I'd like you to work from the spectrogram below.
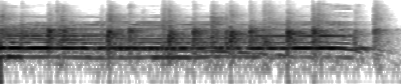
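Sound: studio audience clapping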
